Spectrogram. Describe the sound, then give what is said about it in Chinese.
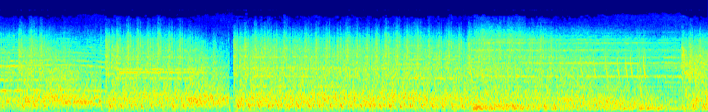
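Machine gun fire during a night battle at a bridge: loud, continuous rapid bursts of automatic gunshots that hammer on without pause across the whole stretch. “急忙命令我军向敌人射击。”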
